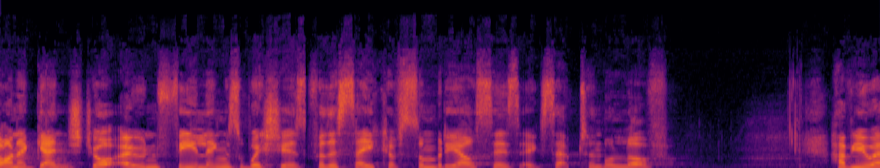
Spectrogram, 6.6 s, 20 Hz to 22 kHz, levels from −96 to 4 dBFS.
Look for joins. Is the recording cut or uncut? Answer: cut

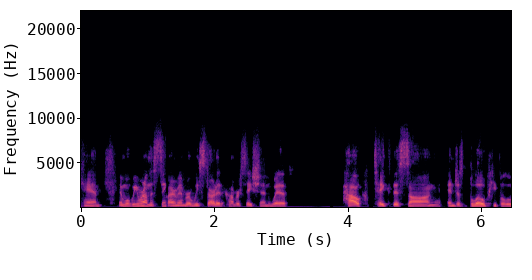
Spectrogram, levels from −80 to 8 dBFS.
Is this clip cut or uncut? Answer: cut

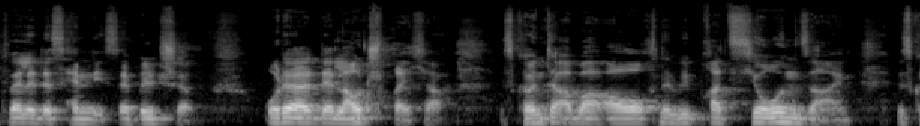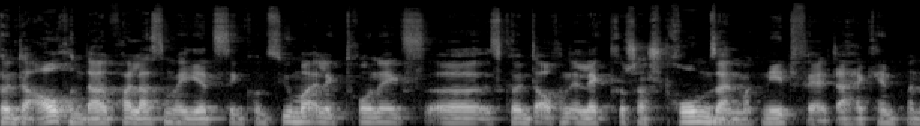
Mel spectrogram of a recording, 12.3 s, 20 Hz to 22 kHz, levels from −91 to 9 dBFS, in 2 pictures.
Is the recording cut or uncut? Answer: uncut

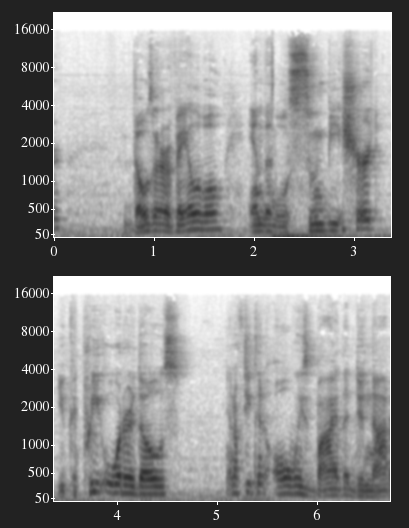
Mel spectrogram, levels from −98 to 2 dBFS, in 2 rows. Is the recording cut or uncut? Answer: cut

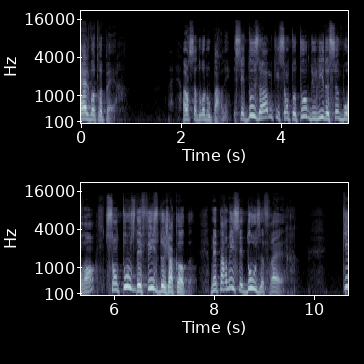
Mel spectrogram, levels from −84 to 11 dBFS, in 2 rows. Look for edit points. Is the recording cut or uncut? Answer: cut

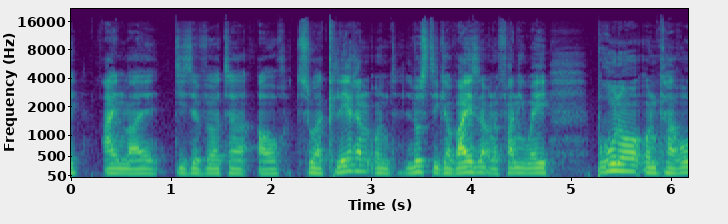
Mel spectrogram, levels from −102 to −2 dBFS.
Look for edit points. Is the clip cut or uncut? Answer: uncut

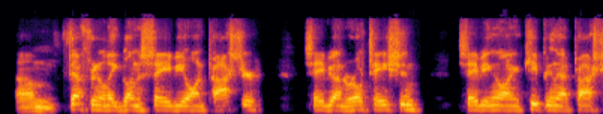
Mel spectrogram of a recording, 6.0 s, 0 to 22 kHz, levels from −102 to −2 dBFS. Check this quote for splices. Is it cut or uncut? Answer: uncut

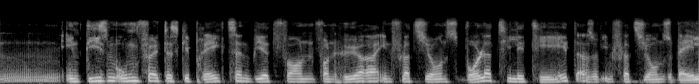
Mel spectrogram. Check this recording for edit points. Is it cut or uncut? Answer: cut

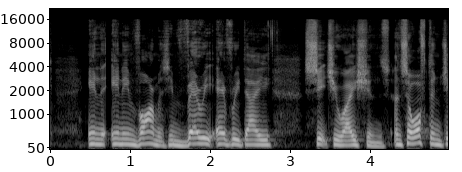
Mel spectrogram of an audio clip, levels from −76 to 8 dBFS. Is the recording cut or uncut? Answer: uncut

